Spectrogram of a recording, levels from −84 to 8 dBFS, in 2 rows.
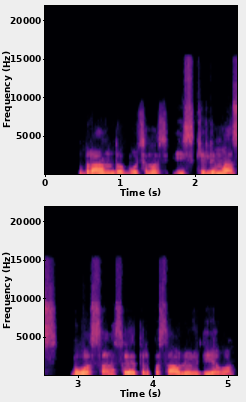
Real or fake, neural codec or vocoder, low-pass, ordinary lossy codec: fake; vocoder, 44.1 kHz, 128 mel bands, Pupu-Vocoder; 14.4 kHz; Opus, 16 kbps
